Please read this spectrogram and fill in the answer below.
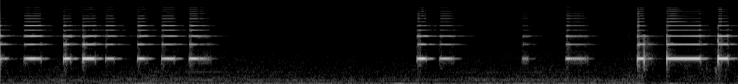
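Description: Minelab Musketeer Advantage metal detector's speaker beeping as it powers up on a home-made three-cell 18650 lithium-ion battery pack and its knobs are turned: the conversion works. A quick run of short beeps for about two seconds, a pause, then scattered beeps and a few longer held tones near the end, all on the same pitch.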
